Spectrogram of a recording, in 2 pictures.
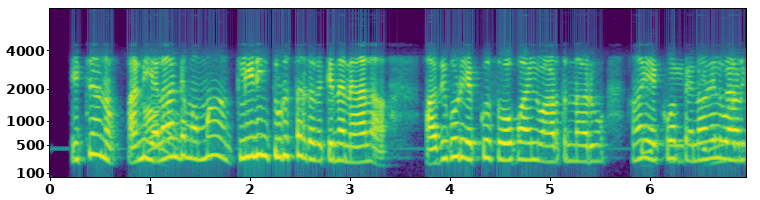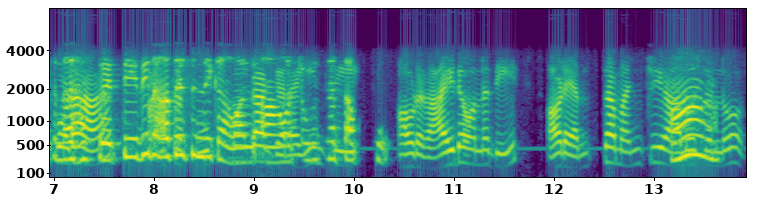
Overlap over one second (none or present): present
